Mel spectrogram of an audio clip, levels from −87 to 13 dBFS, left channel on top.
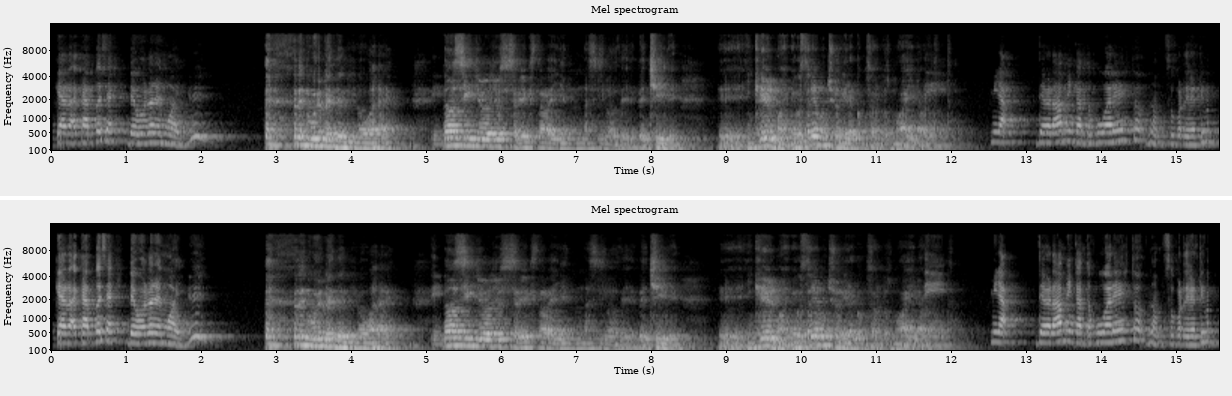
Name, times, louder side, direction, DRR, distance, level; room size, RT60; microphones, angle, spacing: voice 1, 0.1-2.1 5.1-5.2 11.6-12.0 12.5-12.9 13.1-15.4, right 3 dB, 80° right, 9 dB, 0.9 m, -27 dB
voice 2, 2.8-4.6 4.8-8.6 8.9-11.8, left 1 dB, 50° left, -3 dB, 4.2 m, -24 dB
16.5 x 6.0 x 6.6 m, 1.0 s
head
